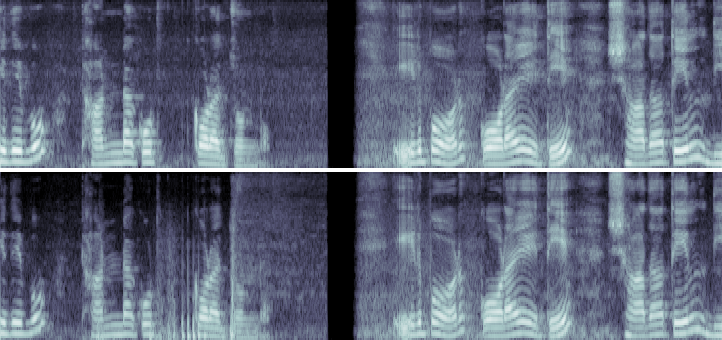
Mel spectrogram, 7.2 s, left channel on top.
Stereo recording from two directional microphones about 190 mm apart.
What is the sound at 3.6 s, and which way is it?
Speech, 15° left (ahead or behind).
